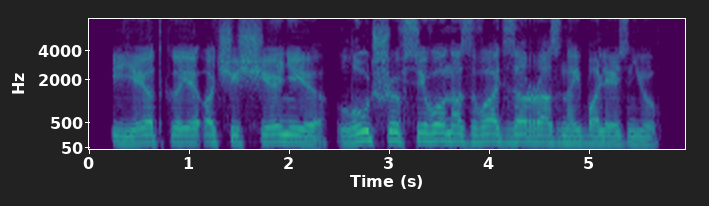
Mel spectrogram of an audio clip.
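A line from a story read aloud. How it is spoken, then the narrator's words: Gloomy tone. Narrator (Russian): мрачно произнес отец Флатис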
